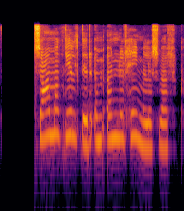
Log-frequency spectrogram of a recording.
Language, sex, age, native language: Icelandic, female, 11, Icelandic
